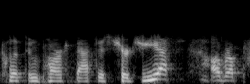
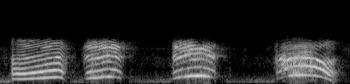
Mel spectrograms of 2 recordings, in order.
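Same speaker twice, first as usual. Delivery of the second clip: exaggerated yummy hums; 8 semitones higher, much slower than usual. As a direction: hum with over-the-top tasting pleasure. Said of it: "she's like".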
